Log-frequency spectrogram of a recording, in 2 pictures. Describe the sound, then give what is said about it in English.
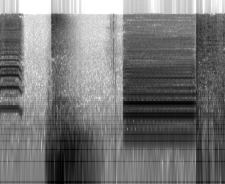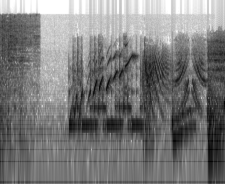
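A small horn gives a steady, buzzy honk lasting over a second, within a rapid string of sound effects: a short tone, a shattering crash, a noisy burst and warbling squawks. “Okay, small horn.”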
